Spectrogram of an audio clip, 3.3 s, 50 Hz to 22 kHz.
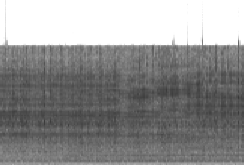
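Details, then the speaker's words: Yaesu G5500 antenna rotator elevation motor, original 100 µF run capacitor failing: steady high-pitched laboured whine as motor slows dramatically and struggles, stalling from capacitor breakdown. "as that capacitor breaks down that motor is slowing down it's really struggling"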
